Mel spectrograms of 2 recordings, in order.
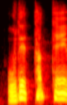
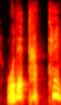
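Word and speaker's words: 腕立て: 우대타태 후세. 근데이 우대타태라고 하지 않고 보통 발음을 우대 다태 그렇게 많이 하더라고요. 우대 다태 후세.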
